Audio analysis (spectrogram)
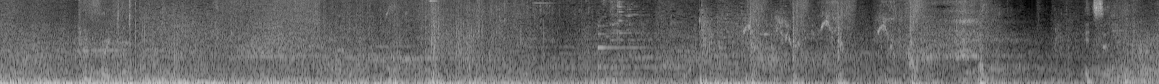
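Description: Spell explosions from a Harry Potter video game, loud repeated booms and crashing blasts stacked densely over a continuous rumbling game soundtrack, with a voice speaking throughout.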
